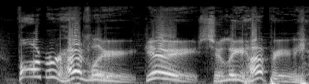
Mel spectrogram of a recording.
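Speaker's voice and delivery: goofy put-on character voice. Voicing the character Silly while playing: silly voice for Silly. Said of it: "I forgot about the silly voice".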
